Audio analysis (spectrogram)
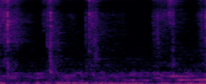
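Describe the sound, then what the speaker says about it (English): Tarot cards shuffled by hand in a steady series of close, papery riffles and flicks, with no talk. "Let me shuffle these up again."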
